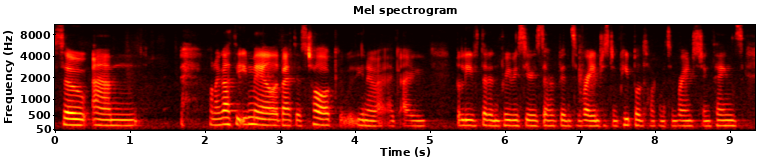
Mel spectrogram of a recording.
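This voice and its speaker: A woman talks very fast in an Irish accent. Her pitch is fairly low and her intonation monotone and flat. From Ireland, County Louth. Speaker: cardiologist. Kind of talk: lecture.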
